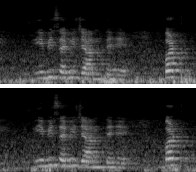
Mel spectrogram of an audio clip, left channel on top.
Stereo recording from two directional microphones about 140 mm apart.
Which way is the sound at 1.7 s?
30° left (ahead or behind).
